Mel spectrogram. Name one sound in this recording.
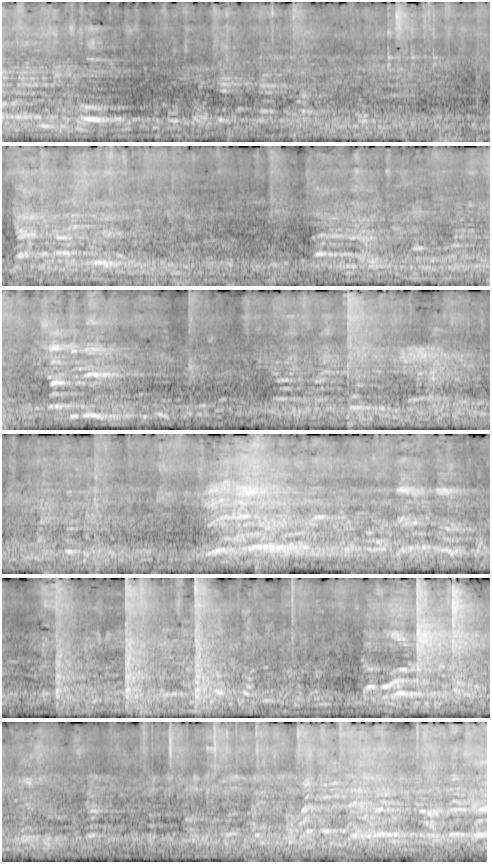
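Several men and women shout and cheer loudly in an echoing hall.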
